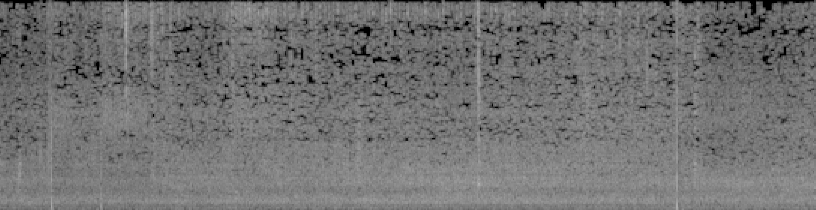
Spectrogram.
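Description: Steady hiss of outdoor background noise, with a few short clicks, the loudest two about half a second in and near the end.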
